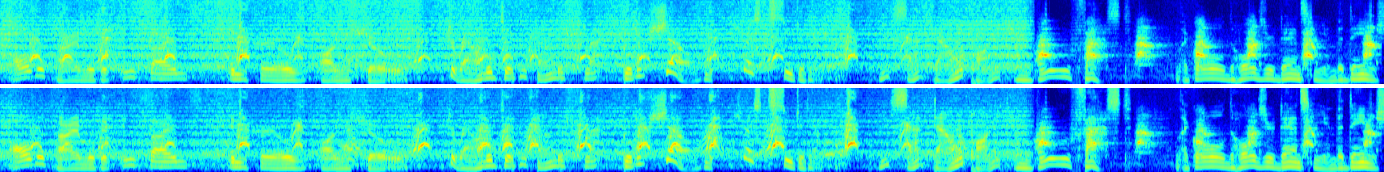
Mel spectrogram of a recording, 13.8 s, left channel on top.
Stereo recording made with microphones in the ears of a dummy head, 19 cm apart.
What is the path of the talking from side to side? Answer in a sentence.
In this clip you hear the talking move from right to left and back again.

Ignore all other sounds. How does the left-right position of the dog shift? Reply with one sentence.
You can hear the dog move from left to right and back again.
